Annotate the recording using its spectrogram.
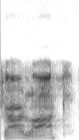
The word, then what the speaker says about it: Charlotte: I am in Charlotte. You got to pronounce it that way because that's the way they do here in Michigan.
